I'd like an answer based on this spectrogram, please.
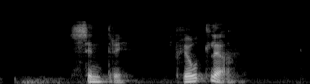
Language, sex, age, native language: Icelandic, male, 20-29, Icelandic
